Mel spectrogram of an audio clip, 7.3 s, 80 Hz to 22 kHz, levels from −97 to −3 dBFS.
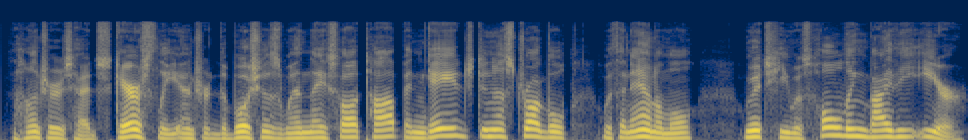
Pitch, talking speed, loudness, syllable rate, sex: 160 Hz, 205 wpm, -17 LUFS, 5.7 syllables/s, male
